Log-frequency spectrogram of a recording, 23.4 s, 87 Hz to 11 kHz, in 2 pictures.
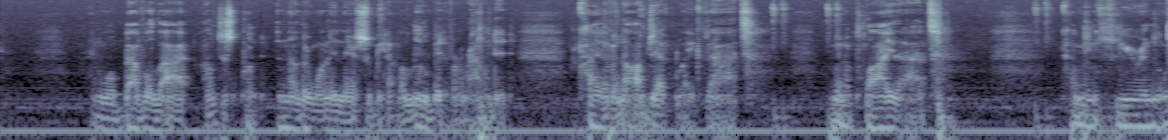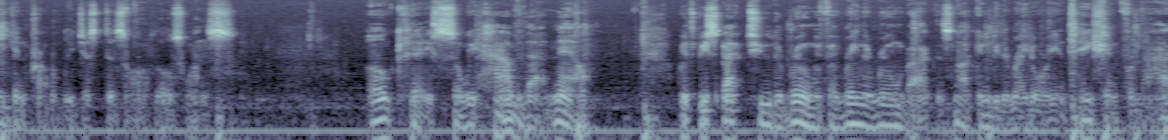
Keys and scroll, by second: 4.8 Tab, 9.4 Tab, 11.7 x, 13.8 a, 17.4 KP_1, 18.1 Tab, 19.6 /, 22.4 Tab, 22.7 a.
